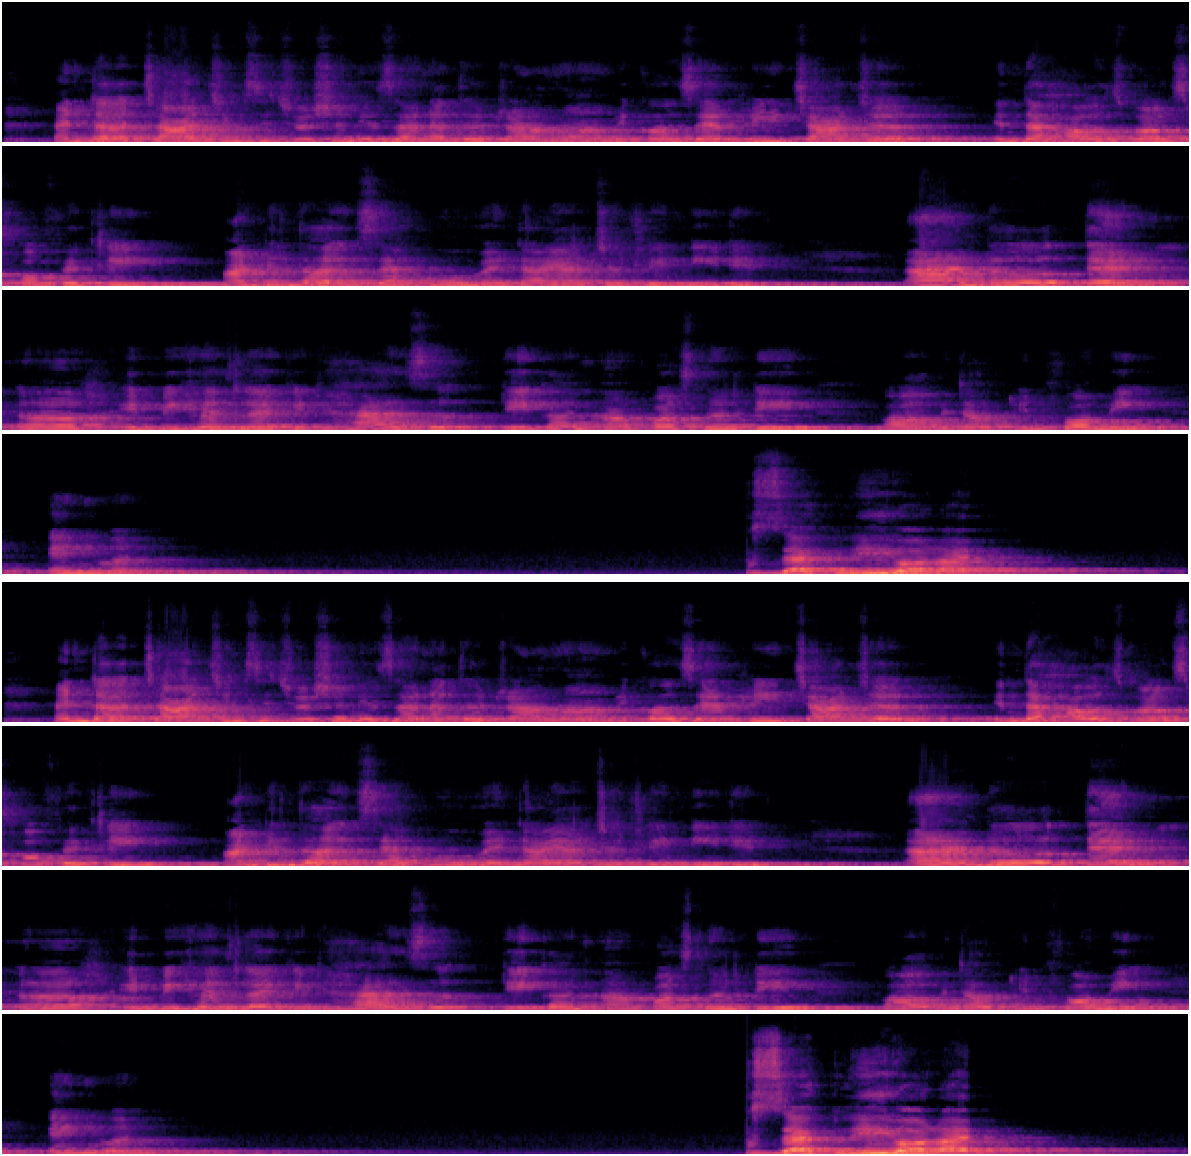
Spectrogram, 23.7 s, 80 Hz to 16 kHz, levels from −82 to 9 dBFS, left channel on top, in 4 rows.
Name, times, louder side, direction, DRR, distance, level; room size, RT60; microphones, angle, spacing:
voice 1, 0.0-4.6 5.0-6.7 7.0-9.8 10.4-15.8 16.3-17.6 18.0-18.6, equal, 20° left, 0 dB, 0.7 m, -28 dB
voice 2, 21.5-22.6, right 4 dB, 30° right, 10 dB, 0.5 m, -20 dB
10.0 x 7.5 x 6.2 m, 2.1 s
head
